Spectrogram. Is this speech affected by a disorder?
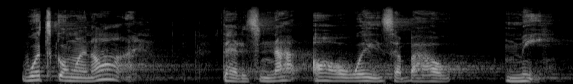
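No.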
